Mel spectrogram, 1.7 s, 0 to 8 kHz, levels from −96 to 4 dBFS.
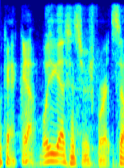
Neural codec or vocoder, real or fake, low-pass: codec, 16 kHz in and 24 kHz out, 2.2 kbps, FireRedTTS-2 codec; fake; 7.2 kHz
